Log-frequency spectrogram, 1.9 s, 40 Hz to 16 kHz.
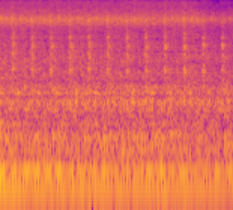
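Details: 1997 Jeep Cherokee at idle with deep, evenly spaced knocks, roughly six or seven a second: rod knock from a worn connecting rod bearing.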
